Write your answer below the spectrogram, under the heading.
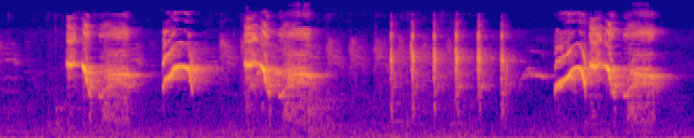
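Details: Male pet cockatiel giving a series of loud, grating squawks that sweep upward, broken by a fast string of dry clicks, then one more screech.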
